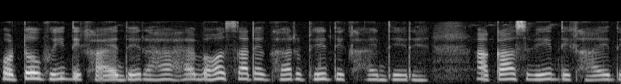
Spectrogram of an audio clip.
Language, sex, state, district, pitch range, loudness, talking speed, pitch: Hindi, female, Jharkhand, Palamu, 220-245 Hz, -19 LUFS, 175 wpm, 235 Hz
